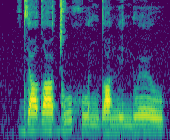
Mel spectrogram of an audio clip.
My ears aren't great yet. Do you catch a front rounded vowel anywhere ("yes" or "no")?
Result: yes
